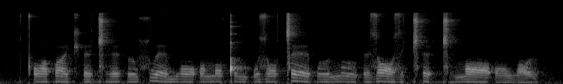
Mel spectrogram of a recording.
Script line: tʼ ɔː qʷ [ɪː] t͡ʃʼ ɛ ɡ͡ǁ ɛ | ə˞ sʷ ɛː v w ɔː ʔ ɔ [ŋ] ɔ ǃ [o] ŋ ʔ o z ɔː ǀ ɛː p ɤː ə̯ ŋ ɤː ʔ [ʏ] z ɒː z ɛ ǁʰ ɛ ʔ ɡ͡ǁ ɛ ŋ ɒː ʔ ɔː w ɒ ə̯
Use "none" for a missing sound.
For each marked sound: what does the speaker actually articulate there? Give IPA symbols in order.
ɛː, ŋ, o, ɛ

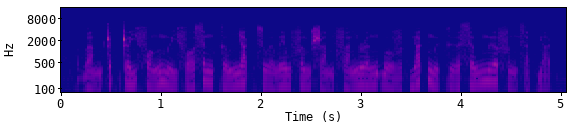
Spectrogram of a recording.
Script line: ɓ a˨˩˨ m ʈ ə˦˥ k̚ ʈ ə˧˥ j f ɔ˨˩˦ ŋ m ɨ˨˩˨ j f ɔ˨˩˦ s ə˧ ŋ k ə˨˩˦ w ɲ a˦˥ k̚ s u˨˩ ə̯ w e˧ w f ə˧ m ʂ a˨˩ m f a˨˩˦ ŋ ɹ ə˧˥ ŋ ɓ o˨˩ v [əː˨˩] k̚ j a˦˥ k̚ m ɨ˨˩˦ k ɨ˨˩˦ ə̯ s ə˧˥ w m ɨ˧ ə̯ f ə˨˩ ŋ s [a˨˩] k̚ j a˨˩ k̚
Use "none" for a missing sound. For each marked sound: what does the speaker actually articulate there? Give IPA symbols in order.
ə˨˩, a˨˩

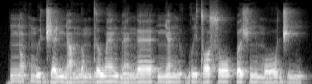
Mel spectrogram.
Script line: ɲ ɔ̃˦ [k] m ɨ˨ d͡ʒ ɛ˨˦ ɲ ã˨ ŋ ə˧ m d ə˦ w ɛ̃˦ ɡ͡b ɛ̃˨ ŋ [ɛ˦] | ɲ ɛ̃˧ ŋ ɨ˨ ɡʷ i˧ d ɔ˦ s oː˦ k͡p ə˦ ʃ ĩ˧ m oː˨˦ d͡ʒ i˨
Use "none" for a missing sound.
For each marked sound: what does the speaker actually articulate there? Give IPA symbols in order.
k, ɛ˦

